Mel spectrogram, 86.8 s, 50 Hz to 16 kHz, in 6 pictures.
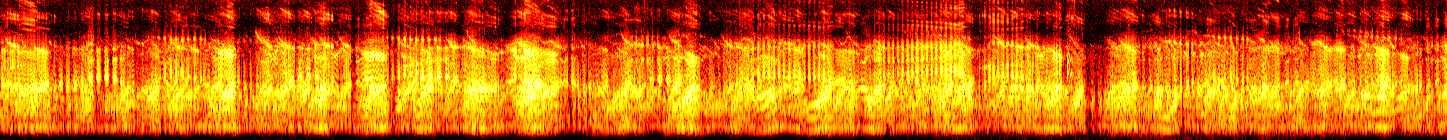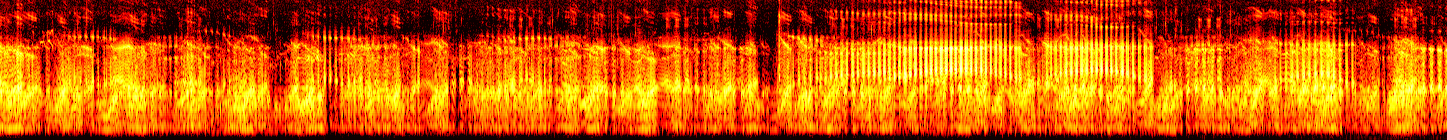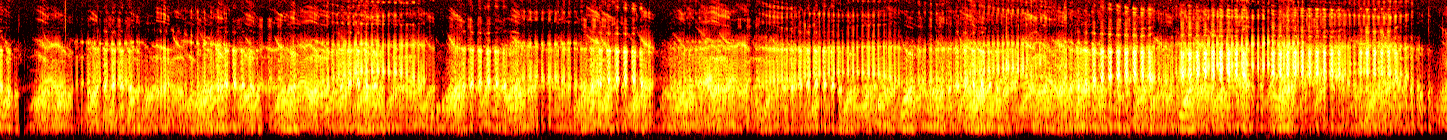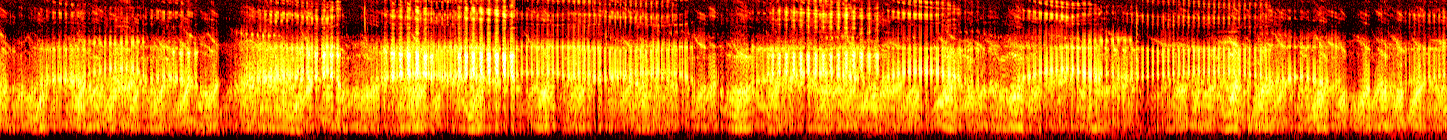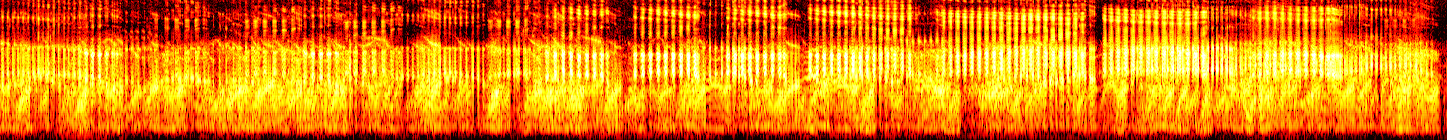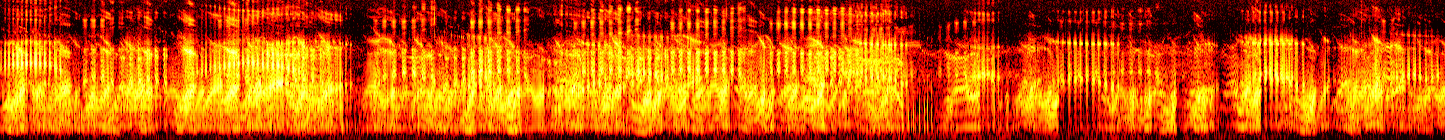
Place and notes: crazy frogs at concert, little pond behind the dike
Germany, 23 May 2010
